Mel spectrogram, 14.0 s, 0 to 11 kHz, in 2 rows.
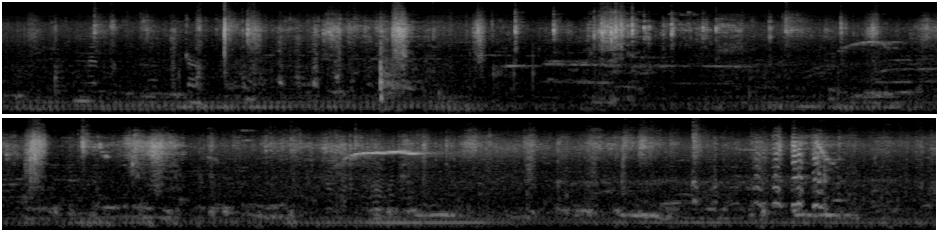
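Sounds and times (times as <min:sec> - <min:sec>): pigeons cooing: 0:05.4 - 0:14.0.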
